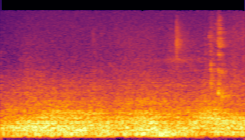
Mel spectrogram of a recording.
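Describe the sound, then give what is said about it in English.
An airplane, linked in the talk to Burbank Airport, flies overhead, a loud, steady low rumble that fills the whole stretch without letting up, with a faint airy hiss riding on top near the end. “Yeah, it's an airplane.”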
